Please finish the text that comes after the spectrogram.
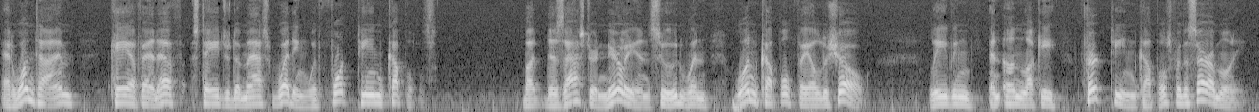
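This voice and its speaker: A man's voice: medium pitch, expressive, moderate pace, slightly rough, low-quality recording. A man reading a scripted historical documentary narration. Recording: narration over background music. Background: music.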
